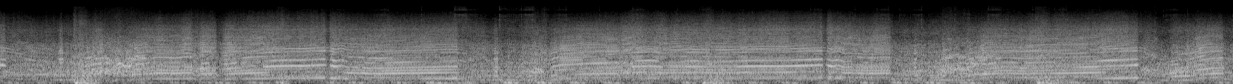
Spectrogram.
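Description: A racing car engine screams at high revs, rising in pitch and dropping sharply with each gear change.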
